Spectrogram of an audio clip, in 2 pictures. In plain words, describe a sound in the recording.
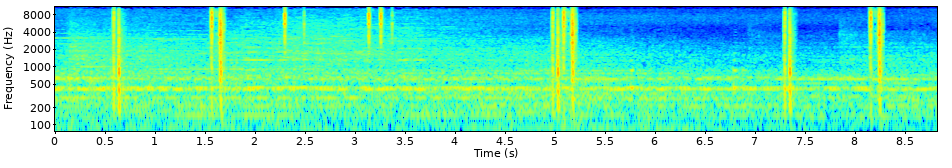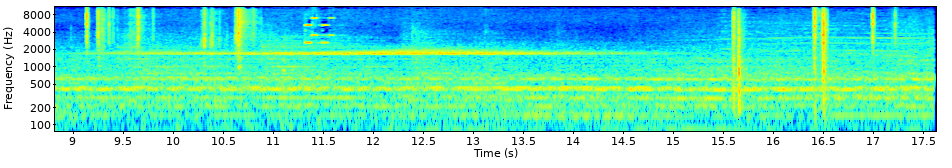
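Short sharp interface clicks sound now and then.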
